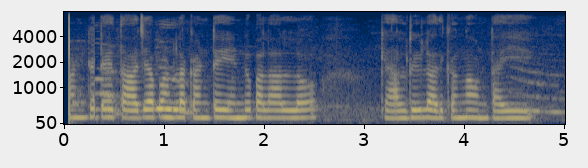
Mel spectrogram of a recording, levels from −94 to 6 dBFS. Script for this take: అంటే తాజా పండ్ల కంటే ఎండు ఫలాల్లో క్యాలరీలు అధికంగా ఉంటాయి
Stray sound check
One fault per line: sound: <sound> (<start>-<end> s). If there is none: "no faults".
no faults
